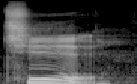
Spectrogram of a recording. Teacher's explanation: Now if we look, we see this tone marker right there on top, shaped like a little hill. You go up and you come down, and you come down considerably further. So, chü. Clean that up a little bit.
